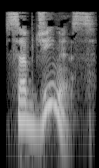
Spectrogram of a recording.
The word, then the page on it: subgenus: British English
